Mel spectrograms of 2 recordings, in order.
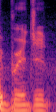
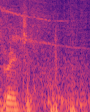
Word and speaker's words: Brigitte: Her name is Brigitte, but you could say Bridget. At the end of the day, nobody's going to pronounce it with the accent. Even though there's no D in the word, they're going to still pronounce it Bridget.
